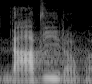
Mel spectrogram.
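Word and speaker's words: נביא: 그 다음에 느비임은 선지자들을 히브리어로 이렇게 날아다니는 나비가 아니라 발음이 나비입니다. 나비. 예언자, 선지자를 나비라고 합니다.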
